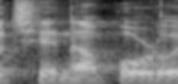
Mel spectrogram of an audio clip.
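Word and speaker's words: ଛେନା ପୋଡ଼: इसका जो actual pronunciation है वो छेना पोड़ो ही है.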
